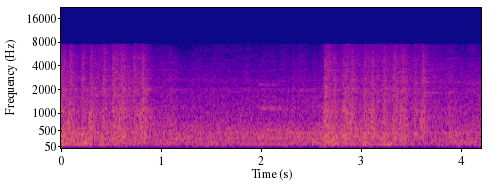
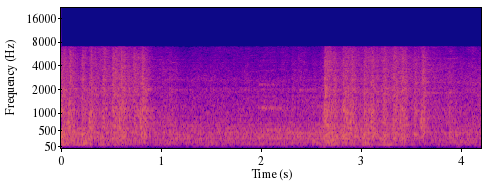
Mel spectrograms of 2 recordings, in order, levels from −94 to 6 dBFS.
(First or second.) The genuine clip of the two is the second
